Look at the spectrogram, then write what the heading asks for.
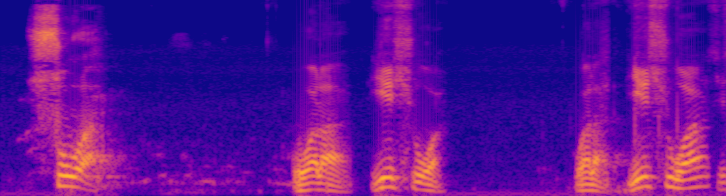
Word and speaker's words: Yeshua: Après, on va aller lire Matthieu 1, verset 20, pour voir le nom de Jésus, comment c'est prononcé là-bas. Ouais, lis. C'est quel nom qu'elle a? Yeshua.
